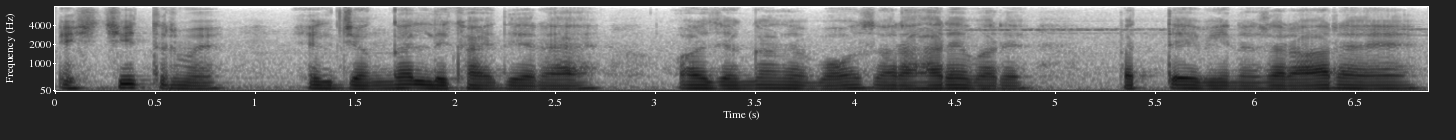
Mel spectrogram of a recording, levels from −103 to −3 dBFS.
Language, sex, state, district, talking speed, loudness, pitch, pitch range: Hindi, male, Jharkhand, Ranchi, 190 wpm, -16 LUFS, 115 Hz, 110-115 Hz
